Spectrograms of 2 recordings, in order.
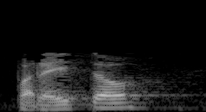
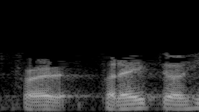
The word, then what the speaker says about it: Pareto: There's a theory or a rule that was penned in the late 1800s by an Italian economist named, I think it's pronounced Pareto.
